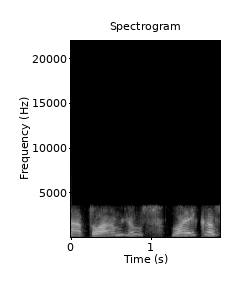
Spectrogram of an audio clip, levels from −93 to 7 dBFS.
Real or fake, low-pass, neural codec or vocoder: real; 3.6 kHz; none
